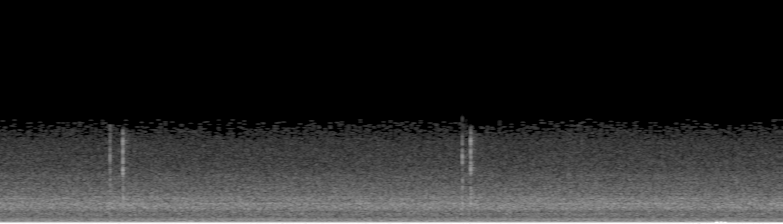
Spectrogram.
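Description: A few computer mouse clicks over a steady electrical hum and hiss.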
